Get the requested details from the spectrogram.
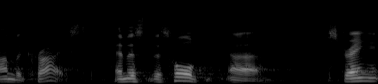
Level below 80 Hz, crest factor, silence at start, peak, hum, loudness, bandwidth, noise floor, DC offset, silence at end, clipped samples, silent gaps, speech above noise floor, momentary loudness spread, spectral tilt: under -90 dBFS; 22 dB; 0 s; -22 dBFS; none; -42 LUFS; 10.5 kHz; -74 dBFS; under 0.1%; 0 s; under 0.1%; none; 32 dB; 16 LU; -5.5 dB/octave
